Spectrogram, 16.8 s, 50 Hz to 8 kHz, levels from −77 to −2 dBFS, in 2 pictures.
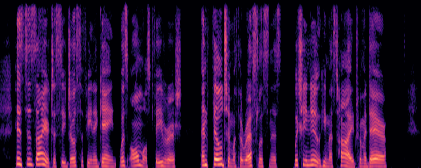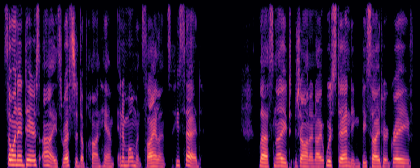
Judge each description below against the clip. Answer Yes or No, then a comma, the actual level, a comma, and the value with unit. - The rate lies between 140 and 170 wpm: Yes, average, 165 wpm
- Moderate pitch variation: Yes, average, 4.3 semitones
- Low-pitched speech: No, medium, 170 Hz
